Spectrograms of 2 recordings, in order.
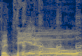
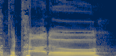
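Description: First: POTATO with a long "tay", high and drawn out; sing-song POTATO as po-TAY-to; po-TAY-to version. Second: POTATO with an open "tah", high and slow; po-TAH-to version. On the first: Host defends both pronunciations, sing-song po-TAY-to. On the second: Host defends both pronunciations, slow po-TAH-to. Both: Shown as a demonstration. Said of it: "I've heard it both ways".

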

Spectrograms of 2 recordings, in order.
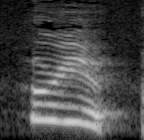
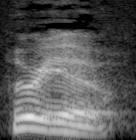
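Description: First: Asked in a high woman's voice by mistake; a slip into Claire's high voice; wrong voice, Claire's. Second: Loud, hard demand in his own voice; Frank demanding. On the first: Frank asking the boy, mistakenly read in Claire's high voice. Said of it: "Frank, pointing over her shoulder". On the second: Frank confronting the hidden boy, loud and demanding. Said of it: "Frank, pointing over shoulder". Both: Acted.

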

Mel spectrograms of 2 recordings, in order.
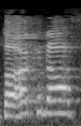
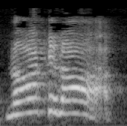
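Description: First: Imitating the lady's high yell; mock yell, pitched well up and quick; retold yell. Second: High mock yell; retold yell. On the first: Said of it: "she closed her eyes and she yelled". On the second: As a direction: call it out high, imitating a firm order. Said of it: "close your eyes and yell".

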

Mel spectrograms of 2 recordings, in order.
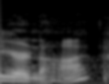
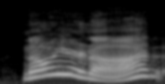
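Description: First: Said in the usual way. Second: Higher, louder flat denial; emphatic no. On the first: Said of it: "restated calmly after emphatic take". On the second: Real, not acted. Preacher flatly contradicting the self-righteous, emphatic. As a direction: shut the claim down hard. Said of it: "emphatic rebuttal, repeated below".

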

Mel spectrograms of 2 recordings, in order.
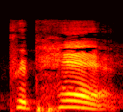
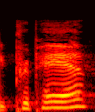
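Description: First: Louder, bigger Prepare; big call. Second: Said in the usual way. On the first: Shown as a demonstration. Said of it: "big one". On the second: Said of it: "Can you say that with me?".

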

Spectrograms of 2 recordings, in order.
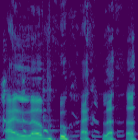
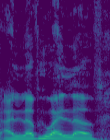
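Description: First: Slow, through laughter; laughing repeat. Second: Slow, drawn-out mock declaration; slow mocking quote. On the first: Retold or imitated. Repeating the mocked slogan while laughing. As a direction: let the laugh break into the words. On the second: Mocking people who defend a partner, slow proud slogan. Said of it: "people be saying".

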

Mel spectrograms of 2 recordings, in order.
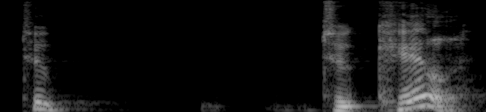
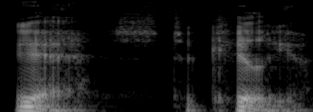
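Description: First: Halting, high, rising disbelief; choked question. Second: Lightly voiced ghostly confirmation, falling at the end; understated, creepy certainty; slow, creepy speech. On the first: Morse learning the dead man's purpose, choked question. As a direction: stammer it out, choked with shock. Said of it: "Morse choked". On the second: Drowned man confirming it to Morse, slow creepy speech. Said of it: "The slow, creepy speech". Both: A narrator's reading.

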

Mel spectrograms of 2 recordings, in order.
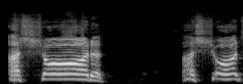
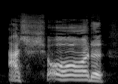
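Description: First: Assured belted out much louder; loud emphatic assured; loud repeat. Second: Said in the usual way. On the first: Shown as a demonstration. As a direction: hit assured hard on the second time. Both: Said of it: "repeated for emphasis".

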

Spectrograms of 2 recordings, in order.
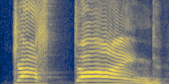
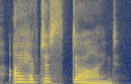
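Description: First: High, very loud desperate roar; drawn-out desperate bellow; despairing roar. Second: Higher, louder polite excuse; raised-voice refusal. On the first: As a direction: roar it in despair over the din. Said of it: "he roared despairingly". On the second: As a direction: decline politely over the noise. First, milder refusal over noise. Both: A narrator's reading.

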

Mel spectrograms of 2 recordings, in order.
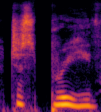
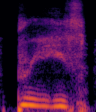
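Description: First: Said in the usual way. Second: Unvoiced whisper to oneself. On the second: A narrator's reading. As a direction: whisper it to calm yourself.

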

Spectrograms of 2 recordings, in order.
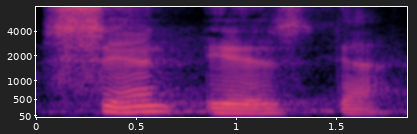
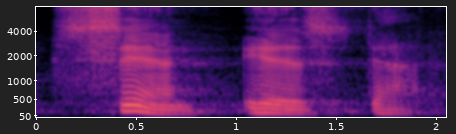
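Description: First: Very slow, quiet echo; slow repeat. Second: Very slow, word by word; slow call and response. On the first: Pastor asking the church to repeat it softly. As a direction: lay each word down softly and slowly. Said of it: "Say it again". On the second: Pastor leading the church to chant it slowly. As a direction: drag out each word for the congregation to echo. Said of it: "Say it with me". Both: Shown as a demonstration.

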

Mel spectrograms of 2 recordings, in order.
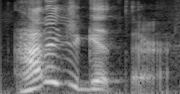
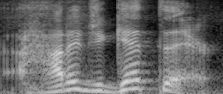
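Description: First: Squeaky high-pitched mock question; high silly voice. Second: Said in the usual way. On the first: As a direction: ask it in a goofy high voice. Repeated in a high put-on voice.

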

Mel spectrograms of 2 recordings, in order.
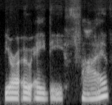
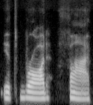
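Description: First: "B R O A D" spelled letter by letter, then five. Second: "broad five" said slowly as one word. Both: Shown as a demonstration.

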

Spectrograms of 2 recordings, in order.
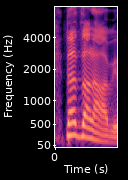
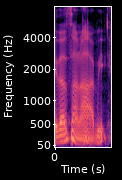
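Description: First: Said in the usual way. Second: Much lower, softer repeat, stress on not; low muttered repeat. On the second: Shown as a demonstration. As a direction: drop the voice on "not a hobby".

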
